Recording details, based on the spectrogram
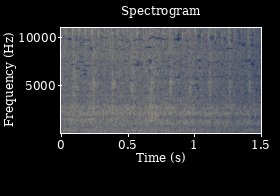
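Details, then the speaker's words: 2013 Jeep Wrangler idling with a light, fast tick in time with the engine, present for a couple of months; a fresh oil change helped a little, before adding Liqui Moly hydraulic lifter additive; likely valvetrain, cause not pinned down. "so my Jeep is ticking so I'm ticking for a couple months now and I just gave it oil change and it seemed like it helped a little bit but it's still ticking all right so there it is ticking ticking away"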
